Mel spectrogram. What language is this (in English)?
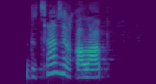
Abkhazian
